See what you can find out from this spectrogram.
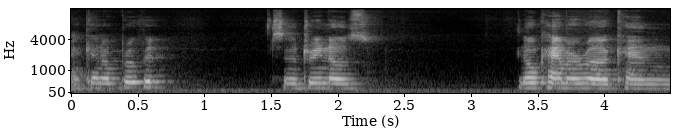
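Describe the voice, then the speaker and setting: A woman speaks in a monotone with flat intonation at a fairly high pitch. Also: moderate pace. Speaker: spiritual content creator (human design). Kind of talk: casual monologue vlog. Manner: loud.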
